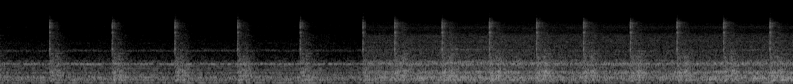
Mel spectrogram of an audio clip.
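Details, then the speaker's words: Portable diesel heater on its first-ever firing, bleeding fuel, set to 35: the dosing fuel pump ticks crisply and evenly about twice a second over a soft burner roar; normal fuel pump ticking. "long you'll hear the pump start to tick right you can hear the fuel pump ticking and there's a little picture of the fuel pump there"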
